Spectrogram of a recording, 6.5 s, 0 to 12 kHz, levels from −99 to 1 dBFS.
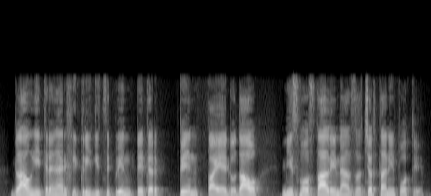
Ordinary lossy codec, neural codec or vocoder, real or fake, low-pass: none; codec, 16 kHz, 1 kbps, FunCodec, trained on Chinese and English, 50 frames a second; fake; 7.2 kHz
